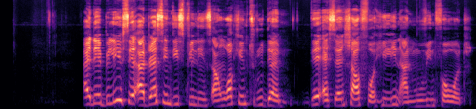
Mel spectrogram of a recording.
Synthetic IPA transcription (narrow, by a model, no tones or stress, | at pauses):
aɪdebiliv̥seʔadɹɛsĩŋdisfilĩŋsãnwɔkĩŋtɹudɛ̃m | deʔɛsɛ̃nʃalfɔɦilĩŋãnmuvĩŋfɔwɔd̥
